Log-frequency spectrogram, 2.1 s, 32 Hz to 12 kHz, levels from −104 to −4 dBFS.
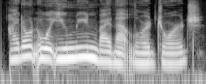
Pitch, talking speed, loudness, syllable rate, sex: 175 Hz, 290 wpm, -14 LUFS, 6.0 syllables/s, female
